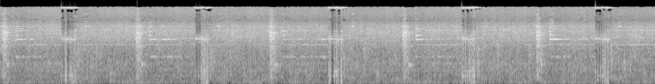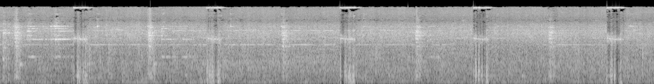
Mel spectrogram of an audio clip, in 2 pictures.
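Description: Paper bucket forming machine running at a steady pace, a sharp clank about every second and a third with each machine cycle, over a continuous mechanical hiss.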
